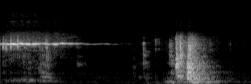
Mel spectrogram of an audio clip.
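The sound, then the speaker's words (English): A door is pushed open: a high, sustained squeak fades away, then after a short pause come a brief click and a louder, rumbling thud. “On a sudden impulse, he pushes open the door.”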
